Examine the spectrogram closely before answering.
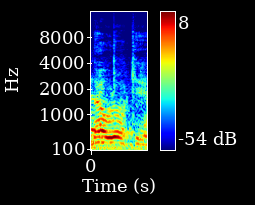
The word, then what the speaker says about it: Nawrocki: better- Nawrocki.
